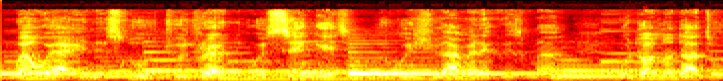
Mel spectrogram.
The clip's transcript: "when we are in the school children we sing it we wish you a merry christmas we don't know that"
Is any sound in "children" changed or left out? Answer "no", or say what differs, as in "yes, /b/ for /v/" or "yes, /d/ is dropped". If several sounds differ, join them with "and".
yes, /l/ is dropped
